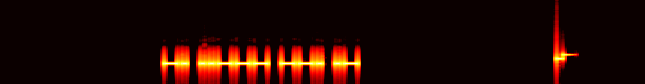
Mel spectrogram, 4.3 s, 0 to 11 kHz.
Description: Morse code, heard as a keyed tone, about 40 wpm, 700 Hz. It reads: N2GA
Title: Easy Call Signs - 40wpm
